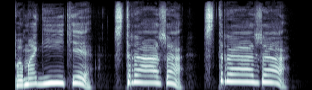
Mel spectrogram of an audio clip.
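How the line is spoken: Girl screaming again. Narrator (Russian): вновь завопила девушка

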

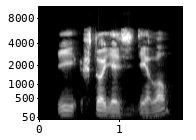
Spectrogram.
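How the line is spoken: Plain. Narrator (Russian): спросил он

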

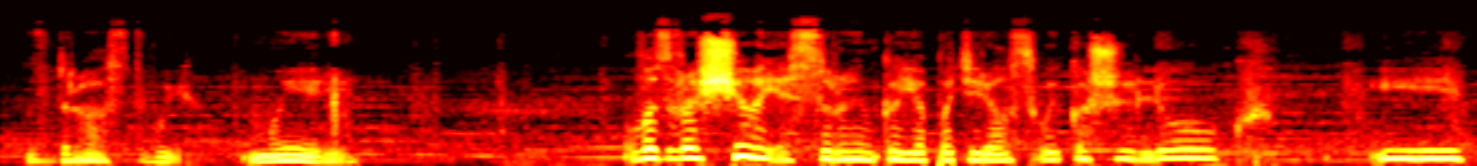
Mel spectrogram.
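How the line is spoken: Very sad voice. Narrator (Russian): очень печальным голосом сказал

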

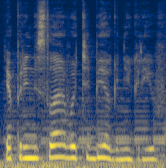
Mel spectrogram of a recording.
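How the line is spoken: Quiet. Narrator (Russian): тихо сказала она

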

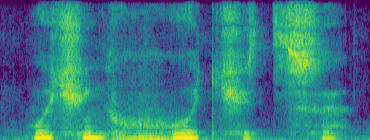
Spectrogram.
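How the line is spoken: Quiet. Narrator (Russian): тихо сказал Слава

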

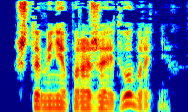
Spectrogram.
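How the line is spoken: Plain. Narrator (Russian): сказала Светлана

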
